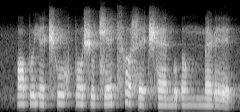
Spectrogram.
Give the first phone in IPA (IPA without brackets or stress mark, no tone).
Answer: ɔ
